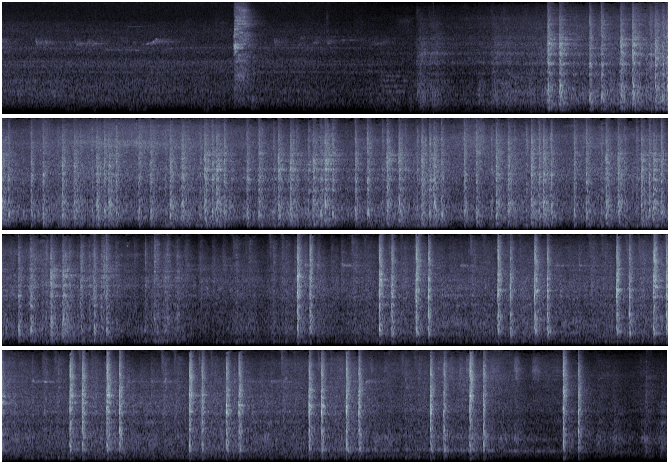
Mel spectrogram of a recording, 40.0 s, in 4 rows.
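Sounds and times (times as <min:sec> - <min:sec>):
train wheel clacks over rail joints: 0:08.2 - 0:37.6, 0:38.4 - 0:39.9.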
